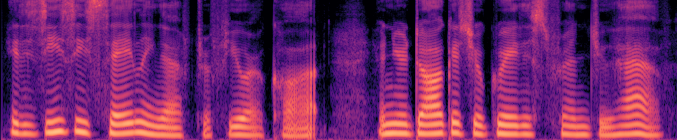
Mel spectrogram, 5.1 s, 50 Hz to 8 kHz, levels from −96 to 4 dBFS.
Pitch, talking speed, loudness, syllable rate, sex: 185 Hz, 215 wpm, -18 LUFS, 5.1 syllables/s, female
